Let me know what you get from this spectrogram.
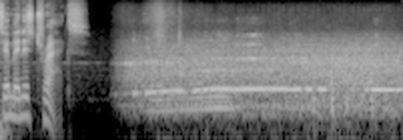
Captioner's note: eerie howl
